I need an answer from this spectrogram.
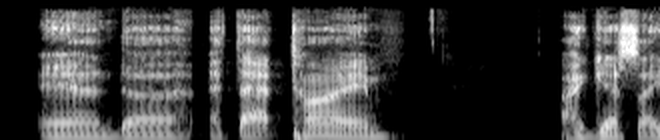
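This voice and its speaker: A man speaks in a plain, everyday voice at medium pitch. The recording is very clean, with a silent background, and sounds dry and close with no echo. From rural Nebraska. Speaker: retired high school football coach. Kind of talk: casual interview.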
